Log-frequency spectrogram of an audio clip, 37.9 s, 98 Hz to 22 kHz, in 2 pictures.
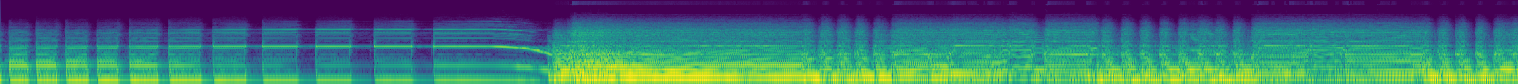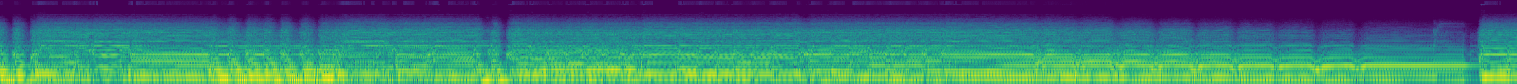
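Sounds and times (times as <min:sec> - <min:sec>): distorted electric guitar: 0:00.0 - 0:03.4, 0:05.6 - 0:37.9.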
